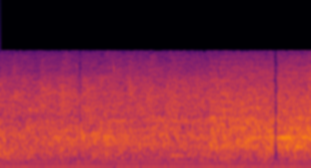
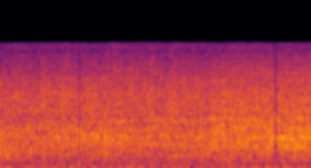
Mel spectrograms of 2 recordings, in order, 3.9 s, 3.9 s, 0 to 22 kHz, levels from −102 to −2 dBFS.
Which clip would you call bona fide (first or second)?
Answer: first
